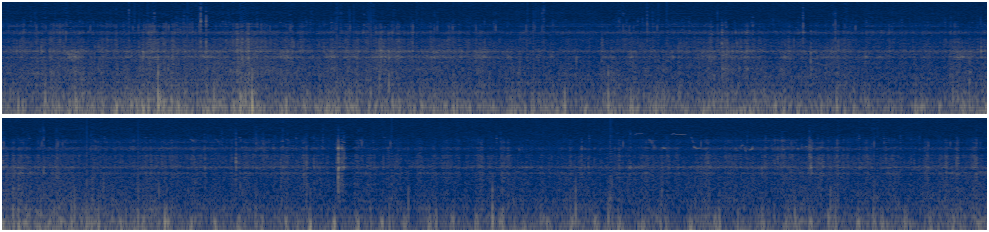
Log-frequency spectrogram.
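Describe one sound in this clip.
Wind rumbles loudly against the microphone.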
